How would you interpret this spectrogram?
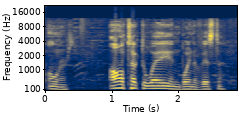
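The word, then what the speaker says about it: Buena Vista: all tucked away in buav Vista not buav Vista buav Vista get hungry right way to say it yeah that's the proper way uh get hungry order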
